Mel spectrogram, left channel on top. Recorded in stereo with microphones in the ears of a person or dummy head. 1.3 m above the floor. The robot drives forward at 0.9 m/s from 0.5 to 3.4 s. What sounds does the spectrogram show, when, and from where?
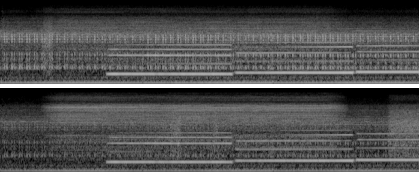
0.0 s a helicopter: 40° left (ahead or behind); by 4.2 s 45° left (ahead or behind)
1.1 s a flute: 5° right (ahead or behind); by 4.2 s centre (ahead or behind)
